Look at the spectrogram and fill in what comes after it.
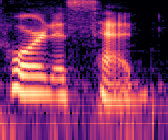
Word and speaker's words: Portishead: Portis head.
